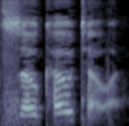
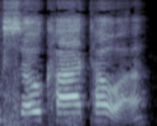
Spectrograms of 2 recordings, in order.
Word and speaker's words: SOHCAHTOA: And make sure when you remember SOHCAHTOA, it's not SOHCAHTOA. It's SOHCA. You kind of almost have to remember the pronunciation is ka because it's C-A-H, not C-O-H.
